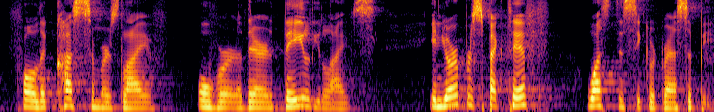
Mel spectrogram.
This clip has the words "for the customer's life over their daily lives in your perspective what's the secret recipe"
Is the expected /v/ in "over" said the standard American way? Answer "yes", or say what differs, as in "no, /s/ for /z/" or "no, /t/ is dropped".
yes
